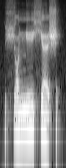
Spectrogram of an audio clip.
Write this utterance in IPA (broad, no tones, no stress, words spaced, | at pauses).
çɔɲi çɛʃ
